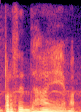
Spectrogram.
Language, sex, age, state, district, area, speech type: Sanskrit, male, 18-30, Kerala, Kozhikode, rural, spontaneous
